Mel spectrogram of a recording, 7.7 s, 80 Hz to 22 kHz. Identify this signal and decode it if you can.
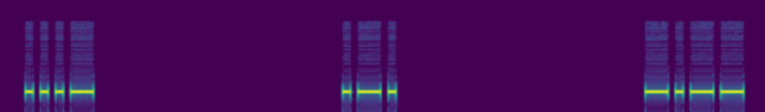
Morse code, heard as a keyed tone, about 16 wpm, spaced as for 3 wpm, 800 Hz. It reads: VRY
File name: (spaced) / QSOs Spaced-mp3s / kc7sac @5 sp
